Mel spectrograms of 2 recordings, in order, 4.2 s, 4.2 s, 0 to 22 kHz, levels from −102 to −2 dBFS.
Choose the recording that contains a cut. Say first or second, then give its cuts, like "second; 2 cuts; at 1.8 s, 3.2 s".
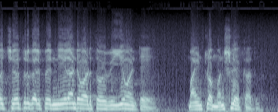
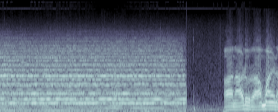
second; 1 cut; at 2.9 s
